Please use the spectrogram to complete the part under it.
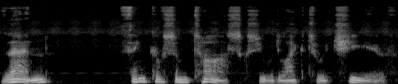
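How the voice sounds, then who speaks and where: A man narrating a scripted guided visualization in a measured, deliberate way, giving instructions in short phrases. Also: fairly low pitch, a little hiss or hum, poor audio.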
